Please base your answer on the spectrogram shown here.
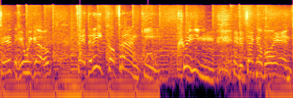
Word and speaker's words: Franchi: track and technoboy just told me how to pronounce it here we go federo franki in the Techno boy and tomb booy remix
